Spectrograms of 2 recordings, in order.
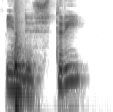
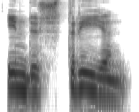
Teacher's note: the emphasis is on the final syllable of this word, industrie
